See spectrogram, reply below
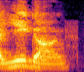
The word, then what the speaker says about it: Qigong: Was it Qigong? Is that how it's pronounced? – Yeah, Qigong. We do Qigong here, and some other practices as well.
